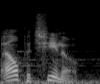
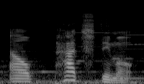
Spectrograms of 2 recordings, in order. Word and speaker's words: Alpacimo: Oh, Al Pacino.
